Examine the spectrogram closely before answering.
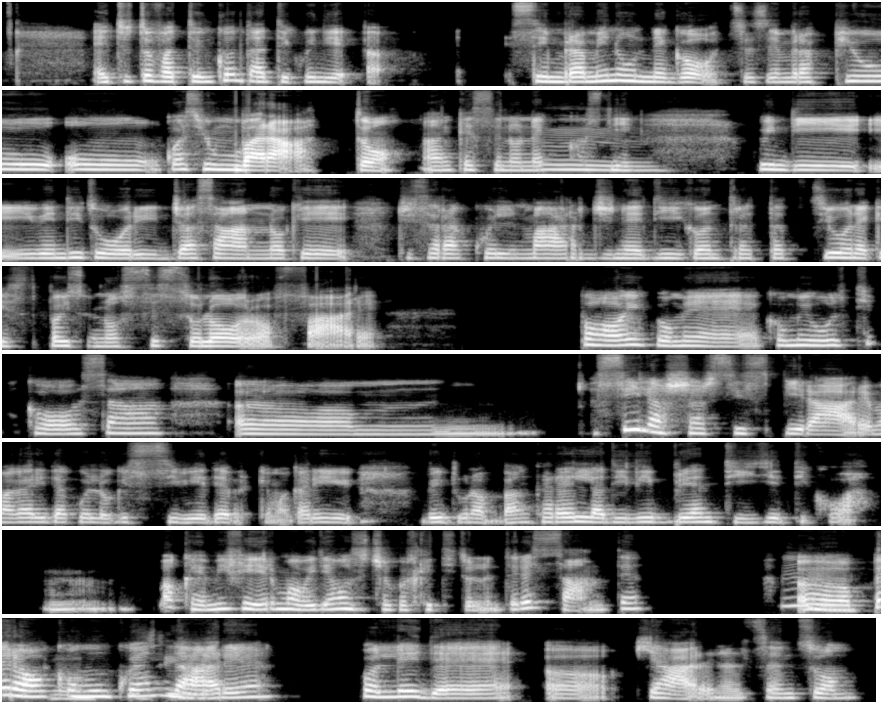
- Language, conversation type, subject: Italian, podcast, Come scegli di solito cosa comprare al mercato?
- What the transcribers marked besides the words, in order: tsk; tapping; tsk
